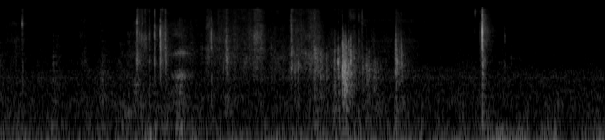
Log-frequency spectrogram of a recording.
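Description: Glossy magazine pages rustling and crinkling as they are turned, with one sharp paper snap near the end.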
